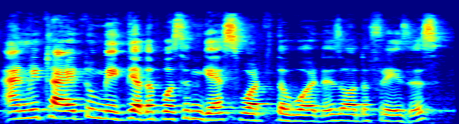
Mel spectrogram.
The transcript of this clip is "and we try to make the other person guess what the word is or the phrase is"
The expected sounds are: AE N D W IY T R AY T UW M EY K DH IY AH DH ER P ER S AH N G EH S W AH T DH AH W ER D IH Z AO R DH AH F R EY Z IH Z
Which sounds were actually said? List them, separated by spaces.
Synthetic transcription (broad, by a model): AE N D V IY T R AY T UW M EY K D IY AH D ER P ER S AH N G EH S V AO T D AH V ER D IH Z AO R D AH F R EY Z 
